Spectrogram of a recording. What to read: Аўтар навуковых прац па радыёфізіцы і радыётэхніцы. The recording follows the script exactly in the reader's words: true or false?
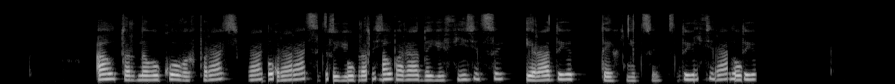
false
